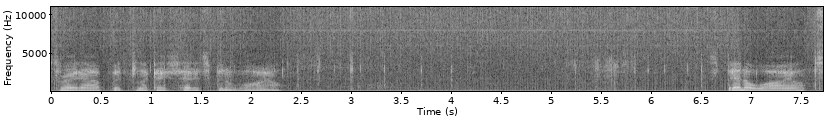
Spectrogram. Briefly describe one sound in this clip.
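Metal tweezers tick lightly against a watch movement.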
